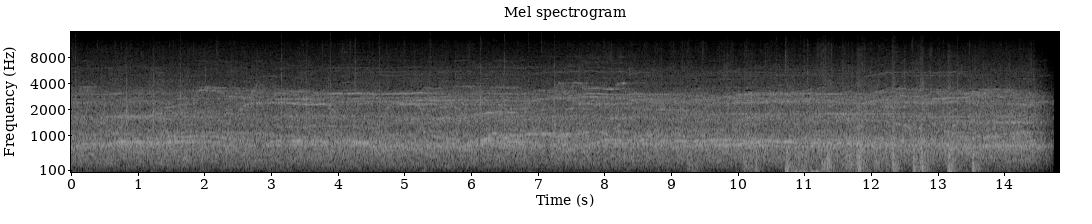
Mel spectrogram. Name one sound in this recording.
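A large crowd cheers and roars steadily in a big arena.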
